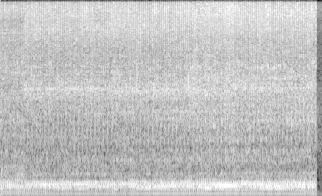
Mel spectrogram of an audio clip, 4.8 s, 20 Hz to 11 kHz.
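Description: A 75-year-old vintage Mercury Super Five outboard motor idles with a steady, low, even burble, close and fairly loud throughout, then cuts off abruptly at the very end. No one speaks.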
